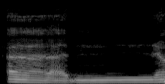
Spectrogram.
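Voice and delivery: deadpan, low and flat. Retold or imitated. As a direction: say it flatly, unimpressed. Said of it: "No, flatly".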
